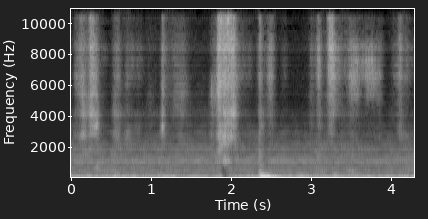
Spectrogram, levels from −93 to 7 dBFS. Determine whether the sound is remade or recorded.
remade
